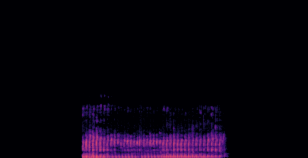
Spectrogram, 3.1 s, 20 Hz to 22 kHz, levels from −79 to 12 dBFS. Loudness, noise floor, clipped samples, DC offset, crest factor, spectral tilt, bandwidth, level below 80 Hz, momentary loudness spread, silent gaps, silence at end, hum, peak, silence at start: -30 LUFS; under -90 dBFS; under 0.1%; under 0.1%; 24 dB; -5.5 dB/octave; 9 kHz; -72 dBFS; 7 LU; none; 0.8 s; none; -8 dBFS; 0.8 s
